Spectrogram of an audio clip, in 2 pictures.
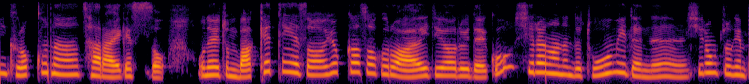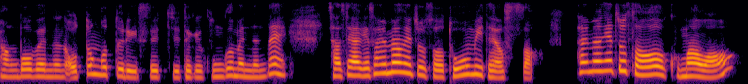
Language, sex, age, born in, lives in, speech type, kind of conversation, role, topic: Korean, female, 25-29, South Korea, United States, read, expert-assistant, asker, 마케팅에서 효과적으로 아이디어를 내고 실행하는 데 도움이 되는 실용적인 방법은 무엇이 있을까요?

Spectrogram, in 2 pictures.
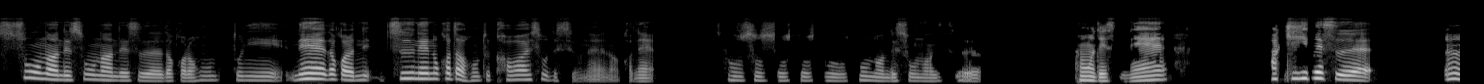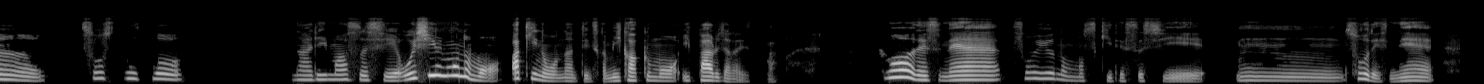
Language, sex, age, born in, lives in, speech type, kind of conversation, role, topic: Japanese, female, 45-49, Japan, Japan, conversation, unstructured, none, 好きな季節はいつですか？理由も教えてください。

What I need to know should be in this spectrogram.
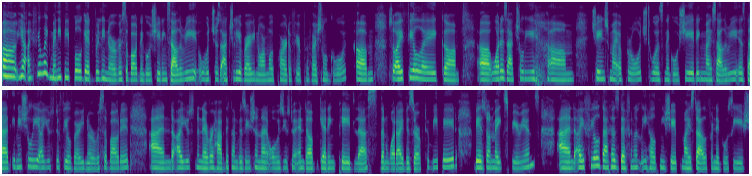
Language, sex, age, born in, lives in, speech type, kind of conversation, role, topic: English, female, 35-39, United States, United States, conversation, unstructured, none, How do you approach negotiating your salary, and what experiences have shaped your style?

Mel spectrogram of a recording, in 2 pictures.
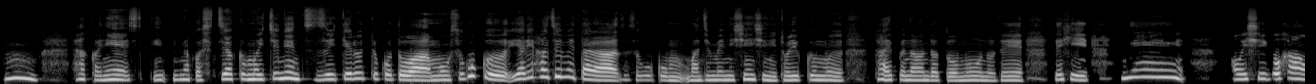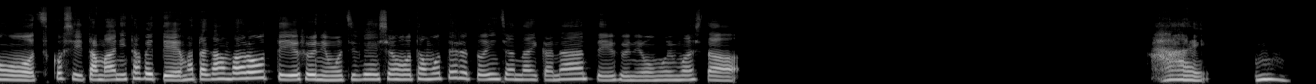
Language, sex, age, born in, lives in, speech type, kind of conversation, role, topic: Japanese, female, 50-54, Japan, United States, conversation, advice, advisor, 節約のために楽しみを我慢しているせいでモチベーションが下がってしまったのですが、どうすればよいですか？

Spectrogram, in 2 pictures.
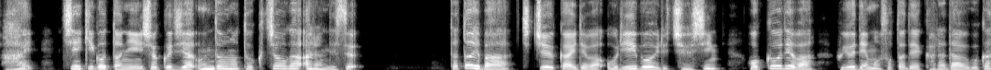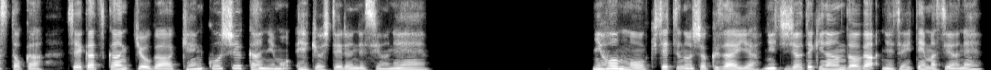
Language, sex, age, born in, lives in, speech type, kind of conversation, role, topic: Japanese, female, 55-59, Japan, Japan, read, expert-assistant, expert, 海外の人と健康について話すとき、相手の考え方を知るコツはありますか？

